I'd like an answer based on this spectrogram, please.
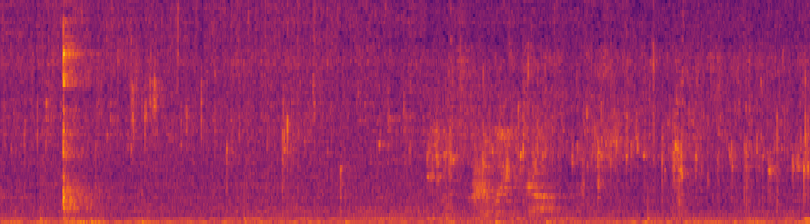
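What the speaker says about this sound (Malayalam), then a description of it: "ഇതിന് കുറച്ച് നേരം ലോ ഫ്ലെയിമിൽ വെച്ച് വേണം വേവിക്കാൻ." A prawn ada, a Kerala-style prawn cake, cooks in a pan on low flame with a soft continuous sizzle and faint crackles, steady and fairly quiet throughout, with a light tap near the start.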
